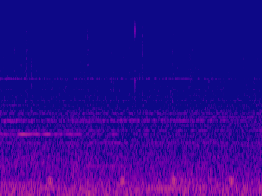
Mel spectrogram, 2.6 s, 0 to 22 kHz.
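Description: A steady downpour in the video game XCOM 2 hisses evenly, with soft low thumps recurring about every half second beneath the constant rain.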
